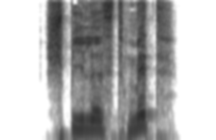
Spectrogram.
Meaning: second-person singular subjunctive I of mitspielen
- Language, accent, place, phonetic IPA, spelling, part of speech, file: German, Germany, Berlin, [ˌʃpiːləst ˈmɪt], spielest mit, verb, De-spielest mit.ogg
